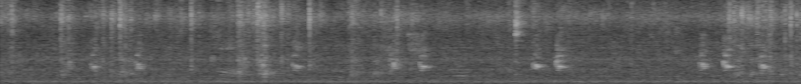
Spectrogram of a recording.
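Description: Young yellow-vented bulbul (trucukan) giving short, high chirps, single or in pairs, about two a second, over a steady low hum.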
